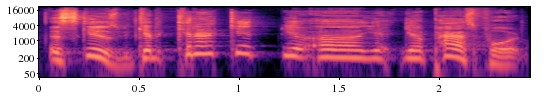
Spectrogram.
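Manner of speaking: a French airport officer asking for the passport in a mock French accent. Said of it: "If it's not a good French accent".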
